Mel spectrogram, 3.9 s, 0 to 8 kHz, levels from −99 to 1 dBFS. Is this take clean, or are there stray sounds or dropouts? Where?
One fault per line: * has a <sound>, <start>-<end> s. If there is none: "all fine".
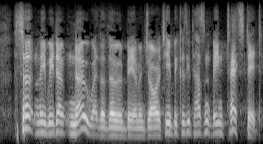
all fine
